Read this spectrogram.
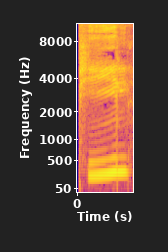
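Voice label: "pil", Norwegian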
